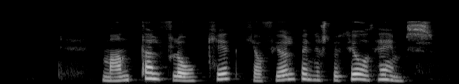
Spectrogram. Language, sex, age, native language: Icelandic, female, 50-59, Icelandic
